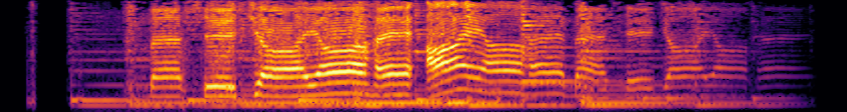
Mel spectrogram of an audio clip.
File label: Aaya hai Notification Tone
